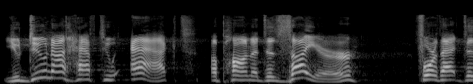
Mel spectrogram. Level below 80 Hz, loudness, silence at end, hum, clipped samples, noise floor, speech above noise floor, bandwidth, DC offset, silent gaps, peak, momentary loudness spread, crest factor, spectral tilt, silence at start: -80 dBFS; -22 LUFS; 0 s; none; under 0.1%; -62 dBFS; 38 dB; 11 kHz; under 0.1%; none; -6 dBFS; 10 LU; 20 dB; -1.5 dB/octave; 0.05 s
